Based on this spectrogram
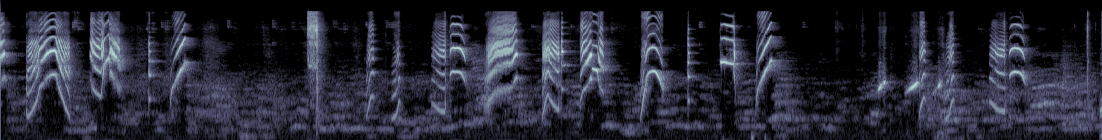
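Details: Pet plum-headed parakeet whistling and chattering, expressing its mood; rapid bursts of shrill rising and falling whistled notes with strong harmonics, calls coming in quick groups every second or so, with short pauses and a quiet room behind.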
